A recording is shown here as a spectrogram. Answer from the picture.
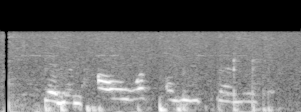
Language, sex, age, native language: Icelandic, male, 10, Icelandic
